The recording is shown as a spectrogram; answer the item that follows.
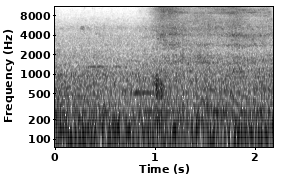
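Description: Low background noise between lines, with a soft high hiss that swells for about a second in the second half.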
